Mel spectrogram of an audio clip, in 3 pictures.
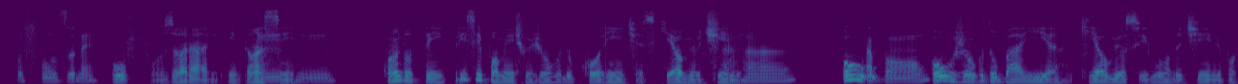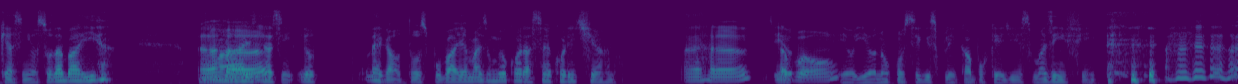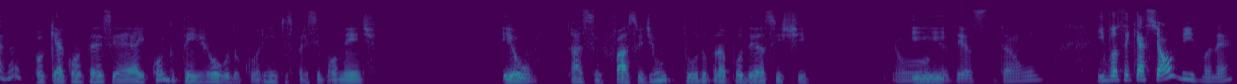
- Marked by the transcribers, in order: tapping; chuckle; laugh
- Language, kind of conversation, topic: Portuguese, advice, Como posso aprender a priorizar o descanso sem me sentir culpado?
